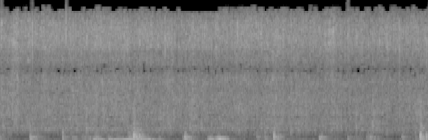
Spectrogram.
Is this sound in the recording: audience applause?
no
